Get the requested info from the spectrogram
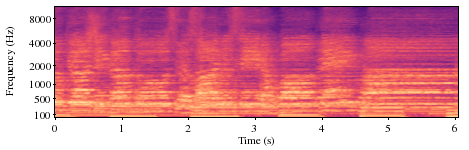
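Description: Mixed youth choir singing a gospel hymn over an instrumental backing, with deep bass notes changing about once a second.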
